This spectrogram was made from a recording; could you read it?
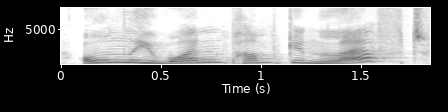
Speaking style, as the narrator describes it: one said with a shriek

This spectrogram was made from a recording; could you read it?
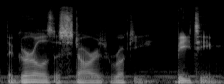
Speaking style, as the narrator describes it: Wesker said

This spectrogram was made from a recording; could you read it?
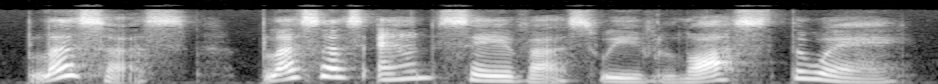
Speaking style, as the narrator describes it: she broke off and exclaimed

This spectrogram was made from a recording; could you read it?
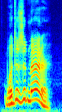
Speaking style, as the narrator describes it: he exclaimed desperately

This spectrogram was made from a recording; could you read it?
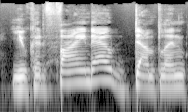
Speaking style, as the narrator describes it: Kit snarled

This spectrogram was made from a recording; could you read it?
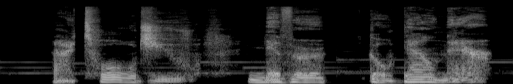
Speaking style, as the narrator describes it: he snarled

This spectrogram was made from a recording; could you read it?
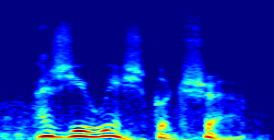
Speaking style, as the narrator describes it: with a smile, and in a really bad British accent for dramatic effect, said

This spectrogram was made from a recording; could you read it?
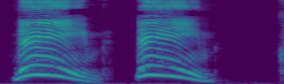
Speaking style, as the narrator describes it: cried the audience

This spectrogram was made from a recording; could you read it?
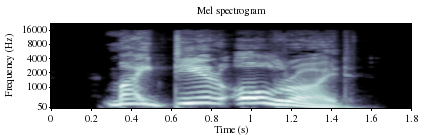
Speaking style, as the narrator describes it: he cried

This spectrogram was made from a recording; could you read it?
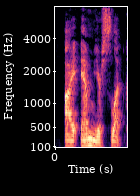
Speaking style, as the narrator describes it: Carly said loudly and firmly

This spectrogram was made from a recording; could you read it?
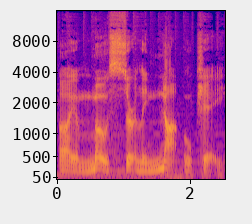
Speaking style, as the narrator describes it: he growled

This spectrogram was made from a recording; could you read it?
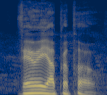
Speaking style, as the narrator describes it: Dan and Jonathan chuckle, and Dan says

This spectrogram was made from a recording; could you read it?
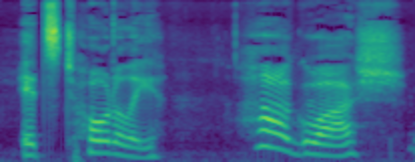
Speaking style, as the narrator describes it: grunted the pig

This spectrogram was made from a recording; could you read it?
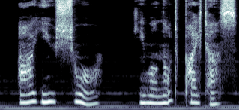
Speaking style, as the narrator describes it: the queen of the mice asked in a timid voice

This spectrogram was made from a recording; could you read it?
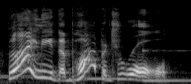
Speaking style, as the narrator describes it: Captain Turbot exclaimed

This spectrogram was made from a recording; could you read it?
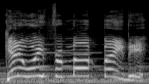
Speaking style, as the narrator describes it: yelling

